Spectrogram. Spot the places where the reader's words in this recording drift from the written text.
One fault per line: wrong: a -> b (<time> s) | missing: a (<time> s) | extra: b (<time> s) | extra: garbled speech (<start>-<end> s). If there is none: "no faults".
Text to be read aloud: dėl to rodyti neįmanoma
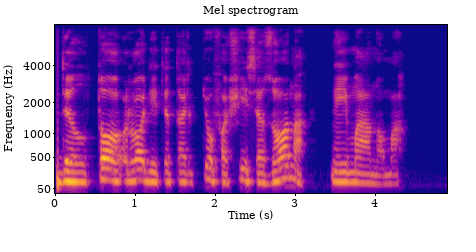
extra: tartiufą šį sezoną (1.6 s)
